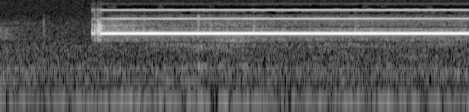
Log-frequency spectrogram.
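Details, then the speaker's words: Magnetic contactor tested with digital multimeter, plunger pressed down: quiet, then steady high continuity beep holds, meaning the contact closes and conducts properly. "यहां पर देख लें आपको दीप सुनाई दे रही है तो इसका मतलब है ये कॉन्टैक्ट ठीक है"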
